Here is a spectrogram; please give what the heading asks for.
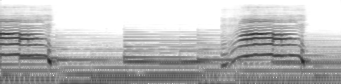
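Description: A Maine Coon gives two clear, mid-pitched meows about two seconds apart, each swelling upward then sliding down, over a soft bed of music.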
